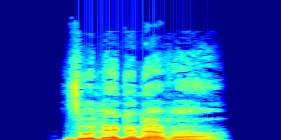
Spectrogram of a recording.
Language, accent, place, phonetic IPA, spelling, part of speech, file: German, Germany, Berlin, [zoˈlɛnəʁɐ], solennerer, adjective, De-solennerer.ogg
- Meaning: inflection of solenn: 1. strong/mixed nominative masculine singular comparative degree 2. strong genitive/dative feminine singular comparative degree 3. strong genitive plural comparative degree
